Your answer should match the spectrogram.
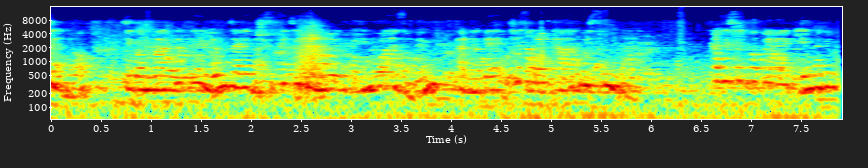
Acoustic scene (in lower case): cafe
